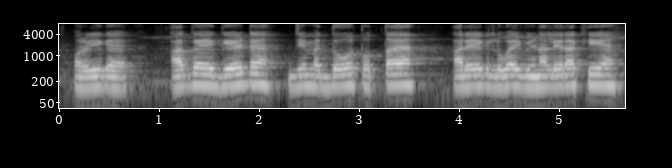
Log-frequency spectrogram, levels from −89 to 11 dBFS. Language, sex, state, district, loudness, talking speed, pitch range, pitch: Marwari, male, Rajasthan, Churu, -16 LUFS, 180 wpm, 135-150 Hz, 145 Hz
